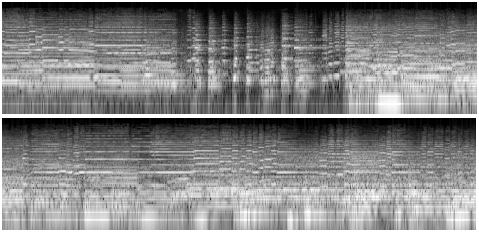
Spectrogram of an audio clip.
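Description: Instrumental tango music led by bandoneon. Held notes give way to a run of short, clipped notes with gaps about three and a half seconds in, and about seven seconds in a bass line joins and the ensemble plays fuller.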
